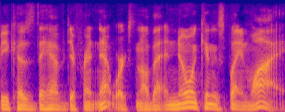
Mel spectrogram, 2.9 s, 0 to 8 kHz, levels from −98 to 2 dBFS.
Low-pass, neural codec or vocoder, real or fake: 7.2 kHz; none; real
